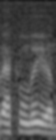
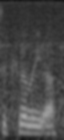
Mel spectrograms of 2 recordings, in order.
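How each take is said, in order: First: The word does not begin like Achilles. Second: The word begins like the name Achilles. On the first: The speaker calls it wrong. "I used to call it Achillea, but I think that's mispronounced" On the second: The speaker calls it right. "like Achilles"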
